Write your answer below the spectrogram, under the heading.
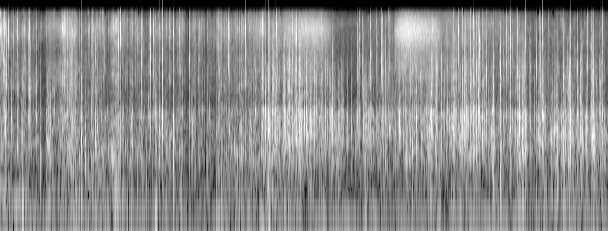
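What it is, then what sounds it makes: Plastic bag of cereal puffs. A full clear plastic bag of cereal puffs is held and lifted while long nails scratch and press its surface. The result is a steady, dense crinkling and crackling of plastic, with many quick scratching taps and brief brighter swells of rustle.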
